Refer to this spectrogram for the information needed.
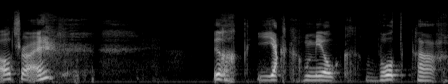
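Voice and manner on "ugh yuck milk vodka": put-on loud Russian accent, very drawn out. Speaker tries out an accent they say they can kind of do: russian accent. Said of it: "I can kind of do a Russian accent".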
